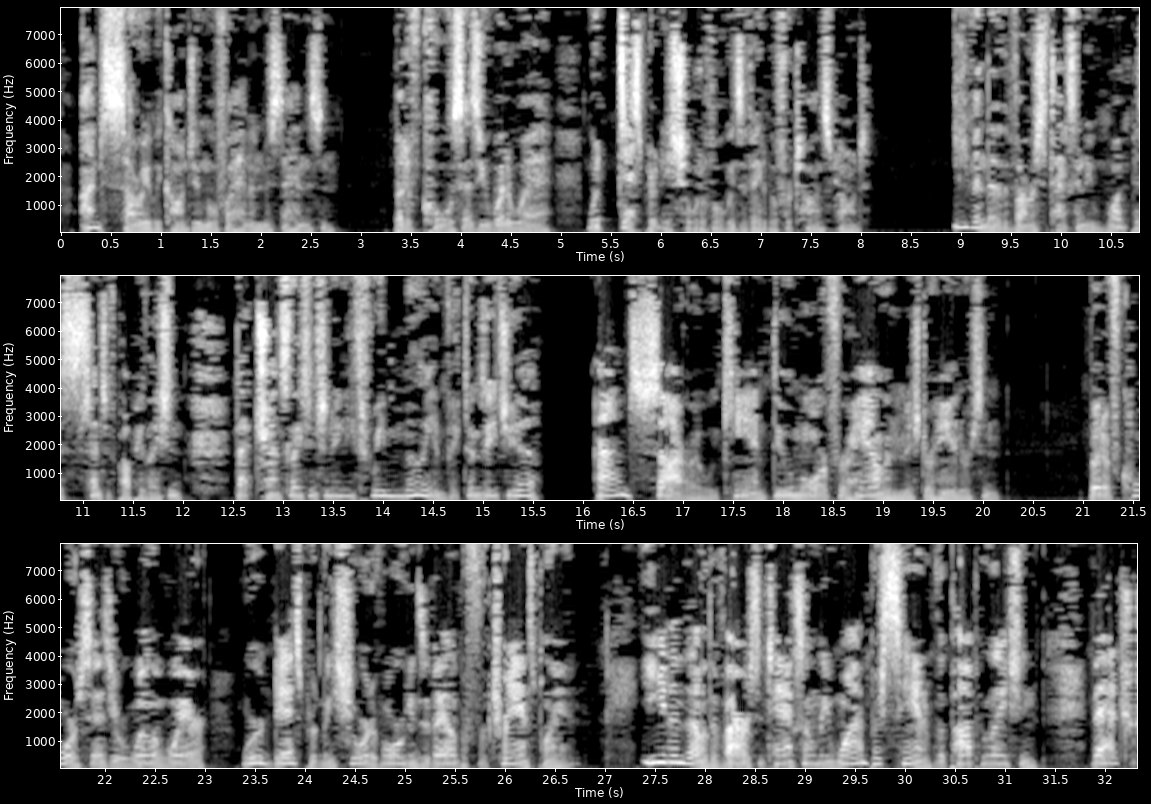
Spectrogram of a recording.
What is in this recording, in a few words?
voice, native english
